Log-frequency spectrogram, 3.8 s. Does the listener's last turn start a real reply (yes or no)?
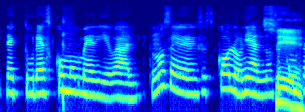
yes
